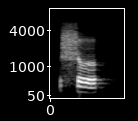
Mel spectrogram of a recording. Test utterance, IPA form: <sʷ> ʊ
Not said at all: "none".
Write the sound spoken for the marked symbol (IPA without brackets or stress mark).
s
